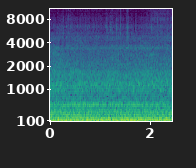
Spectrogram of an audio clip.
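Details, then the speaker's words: Ford Fiesta Mk5, 17 years old, driving at speed after replacing a worn, humming rear press-in wheel bearing: only low smooth road rumble, no growl or speed-rising hum; much quieter, bearings healthy. "So I've changed the wheel bearing now and I'm on the way home, and it's so much quieter. I can listen to the radio, I can have a conversation."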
